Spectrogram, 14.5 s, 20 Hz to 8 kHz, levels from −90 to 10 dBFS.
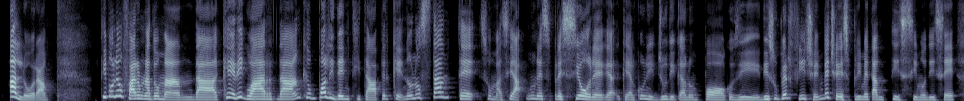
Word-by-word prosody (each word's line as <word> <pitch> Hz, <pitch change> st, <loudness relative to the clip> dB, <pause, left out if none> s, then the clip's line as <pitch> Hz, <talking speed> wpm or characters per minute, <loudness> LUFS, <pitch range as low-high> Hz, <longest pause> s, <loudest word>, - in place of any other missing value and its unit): Allora, 155 Hz, -, +6 dB, 0.7 s
ti 370 Hz, -, +1 dB
volevo 435 Hz, +2 st, +1 dB
fare 245 Hz, -8 st, +6 dB
una 230 Hz, -3 st, +2 dB
domanda 180 Hz, -3 st, +3 dB
che 325 Hz, -, +1 dB
riguarda 205 Hz, -, +3 dB
anche 205 Hz, +13 st, +3 dB
un 305 Hz, -5 st, -7 dB
po' 350 Hz, +6 st, +4 dB
l'identità, 210 Hz, -, 0 dB
perché 230 Hz, +2 st, -6 dB
nonostante 295 Hz, -, -2 dB
somma 200 Hz, -6 st, -10 dB
sia 210 Hz, +6 st, -1 dB
un'espressione 215 Hz, -4 st, 0 dB
che 175 Hz, +2 st, -5 dB
che 190 Hz, -3 st, -8 dB
alcuni 195 Hz, 0 st, -8 dB
giudicano 180 Hz, -2 st, -6 dB
un 170 Hz, -1 st, -13 dB
po' 170 Hz, -4 st, -1 dB
così 175 Hz, -2 st, -5 dB
di 210 Hz, +4 st, +1 dB
superficie, 240 Hz, -3 st, -3 dB
invece 235 Hz, -, -2 dB
esprime 195 Hz, 0 st, -2 dB
tantissimo 180 Hz, -1 st, -3 dB
di 170 Hz, +1 st, -7 dB
sé. 160 Hz, 0 st, -4 dB
205 Hz, 130 wpm, -23 LUFS, 180-235 Hz, 0.7 s, Allora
